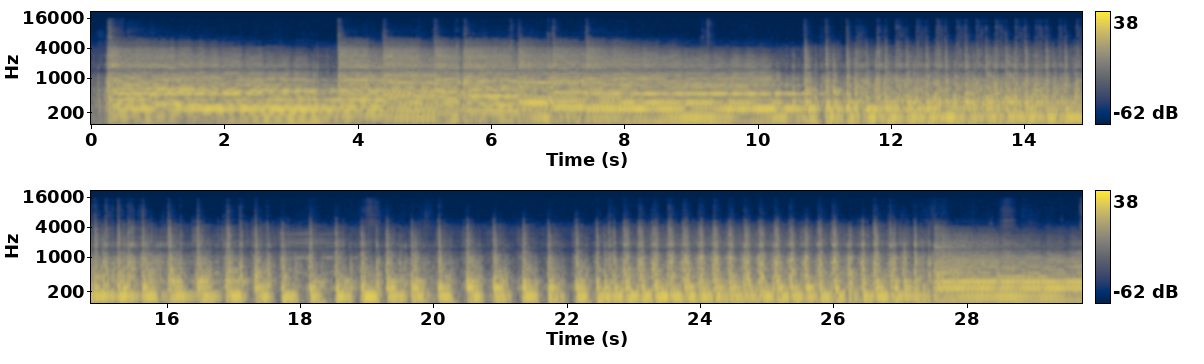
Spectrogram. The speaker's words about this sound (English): As you can see, I got the uh, the whammy pedal out. I haven't used this thing in years. Haven't used it in a lot, long time because technically it's kind of broken. But it works fine for this.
